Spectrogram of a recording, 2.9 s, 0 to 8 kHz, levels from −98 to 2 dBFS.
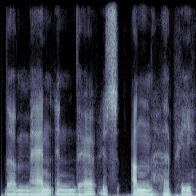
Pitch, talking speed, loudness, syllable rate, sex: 85 Hz, 120 wpm, -21 LUFS, 3.6 syllables/s, male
